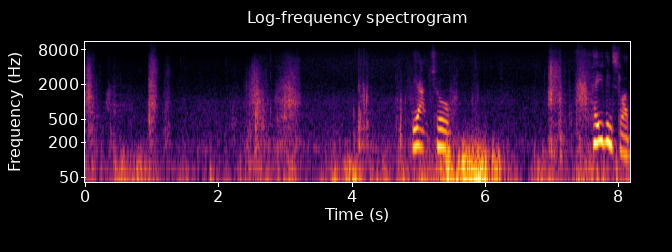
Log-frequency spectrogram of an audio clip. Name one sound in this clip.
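Footsteps tread on soft soil.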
